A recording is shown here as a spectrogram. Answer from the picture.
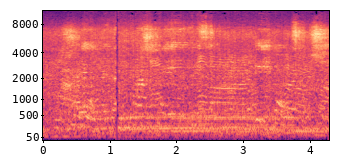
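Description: A car passing on the road, its engine note falling as it goes by, over a steady din of traffic and crowd voices. The sound cuts out briefly about a second in.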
